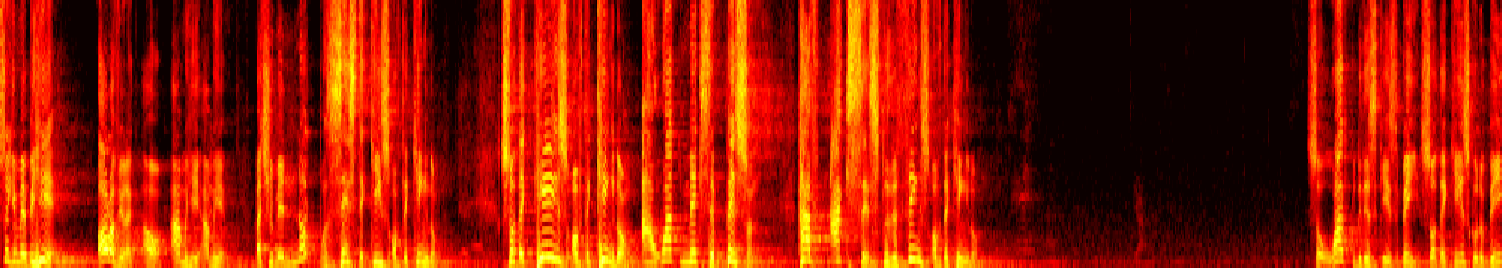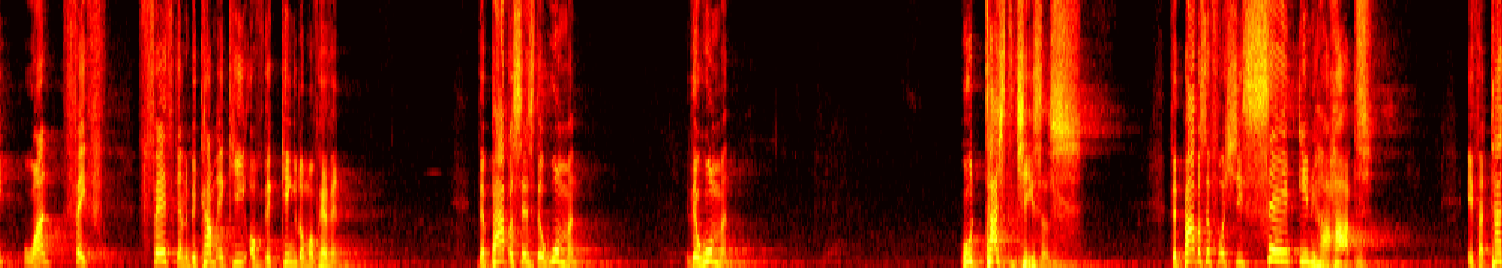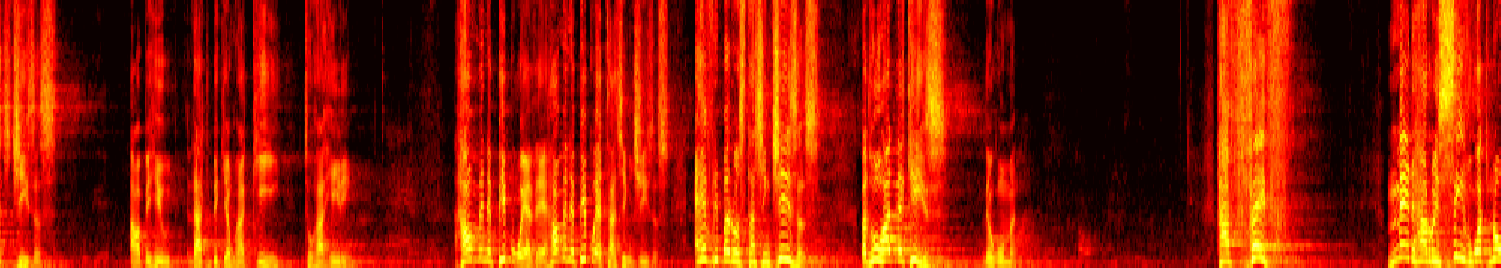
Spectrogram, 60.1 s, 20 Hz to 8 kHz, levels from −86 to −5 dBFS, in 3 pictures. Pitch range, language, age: 190-260 Hz, English, 40-59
